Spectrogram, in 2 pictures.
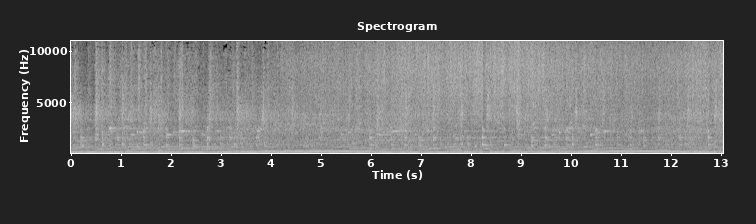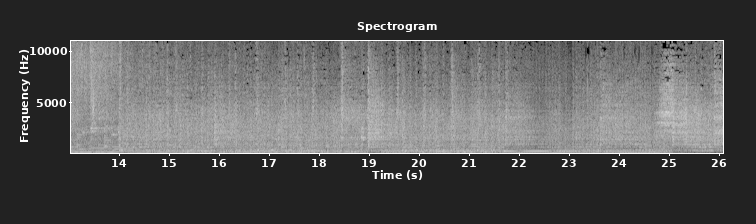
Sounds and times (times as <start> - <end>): Percussion: 0.0 - 26.0.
